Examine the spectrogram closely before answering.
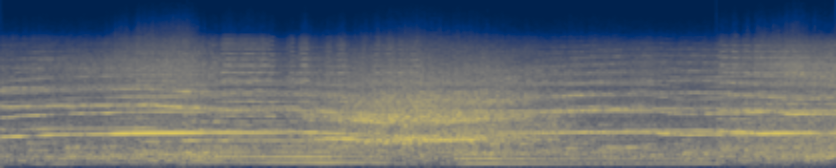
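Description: Motorcycle engines roar along a road.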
